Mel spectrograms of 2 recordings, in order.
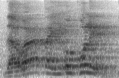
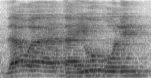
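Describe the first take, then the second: First: Said in the usual way. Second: Slow level "Dawatai ukulin" as dawata-yu-kulin; joined recitation. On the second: Shown as a demonstration. Teacher answers how to read it, slow level recitation. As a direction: link y into u of "ukulin", no glottal stop. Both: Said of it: "Gimana bacanya?".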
